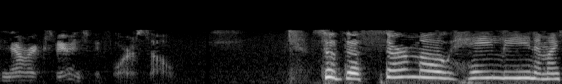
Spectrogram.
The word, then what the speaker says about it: thermohaline: So the thermohaline, am I saying it right, yes.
